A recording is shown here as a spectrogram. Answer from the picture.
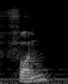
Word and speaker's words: von: So, his name is Von. Yeah, his name is Von S. Vss. Van is actually German and is pronounced fun.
